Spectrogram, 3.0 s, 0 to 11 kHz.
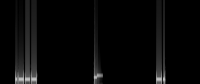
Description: Morse code, heard as a keyed tone, about 46 wpm, 700 Hz. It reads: J N
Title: Single Letters 50wpm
